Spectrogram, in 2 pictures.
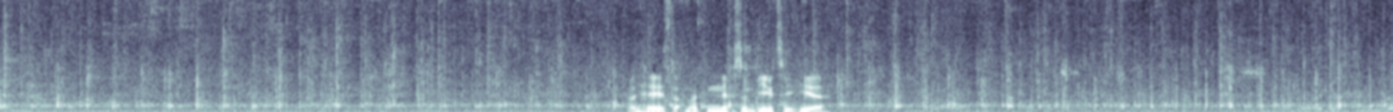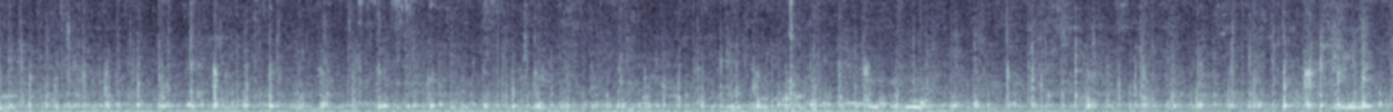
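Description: Horses' hooves clop steadily on a paved road.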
